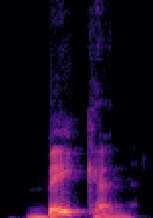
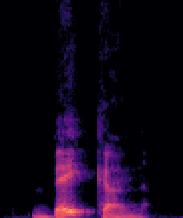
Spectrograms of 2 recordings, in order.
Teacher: Tenemos el sonido largo de la A, y el sonido corto de la O, A, es el schwa.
